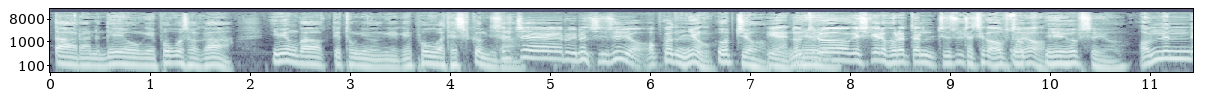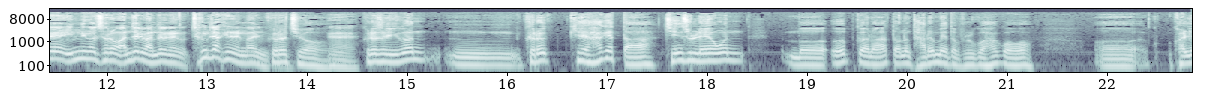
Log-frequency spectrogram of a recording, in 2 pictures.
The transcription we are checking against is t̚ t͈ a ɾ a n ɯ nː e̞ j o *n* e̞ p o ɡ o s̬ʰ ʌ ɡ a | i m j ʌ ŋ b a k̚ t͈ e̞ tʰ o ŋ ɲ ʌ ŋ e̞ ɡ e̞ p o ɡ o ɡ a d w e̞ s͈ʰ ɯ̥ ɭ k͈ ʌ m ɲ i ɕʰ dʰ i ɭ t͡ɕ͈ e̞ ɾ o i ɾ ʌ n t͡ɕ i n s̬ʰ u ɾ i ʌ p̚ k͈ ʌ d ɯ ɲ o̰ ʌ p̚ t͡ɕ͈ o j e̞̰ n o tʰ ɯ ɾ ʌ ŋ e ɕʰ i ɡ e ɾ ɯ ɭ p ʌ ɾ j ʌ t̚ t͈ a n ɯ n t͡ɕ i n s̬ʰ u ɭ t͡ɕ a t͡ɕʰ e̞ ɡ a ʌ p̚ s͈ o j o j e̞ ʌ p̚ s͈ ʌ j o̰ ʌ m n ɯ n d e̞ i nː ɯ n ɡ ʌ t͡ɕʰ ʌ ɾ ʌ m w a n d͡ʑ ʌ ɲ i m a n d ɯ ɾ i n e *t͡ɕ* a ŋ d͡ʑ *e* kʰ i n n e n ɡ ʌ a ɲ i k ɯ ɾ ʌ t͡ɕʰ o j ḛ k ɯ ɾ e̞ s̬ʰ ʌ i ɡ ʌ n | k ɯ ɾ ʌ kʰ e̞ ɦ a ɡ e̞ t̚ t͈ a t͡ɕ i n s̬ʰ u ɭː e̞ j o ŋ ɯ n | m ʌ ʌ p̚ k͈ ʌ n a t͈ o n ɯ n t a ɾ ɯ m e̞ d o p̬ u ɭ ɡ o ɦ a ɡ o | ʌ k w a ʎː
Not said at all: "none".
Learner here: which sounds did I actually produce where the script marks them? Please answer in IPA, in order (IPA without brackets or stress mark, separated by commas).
ŋ, t͡ɕʰ, a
